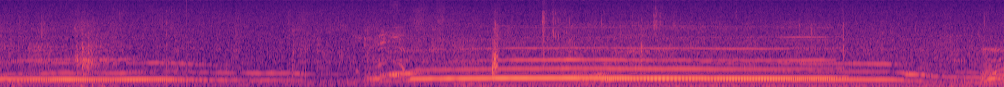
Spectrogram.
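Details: Grey wolves in West Yellowstone howl at a grizzly and wolf encounter, in long, steady, low overlapping tones that shift slightly in pitch.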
